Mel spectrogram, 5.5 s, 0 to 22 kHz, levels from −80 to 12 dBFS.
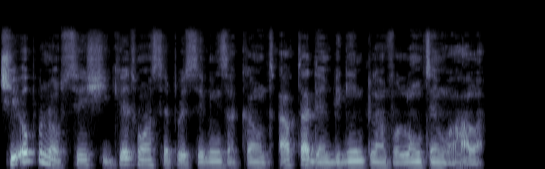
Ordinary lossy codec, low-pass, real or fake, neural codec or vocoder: AAC, 48 kbps; 10.8 kHz; real; none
